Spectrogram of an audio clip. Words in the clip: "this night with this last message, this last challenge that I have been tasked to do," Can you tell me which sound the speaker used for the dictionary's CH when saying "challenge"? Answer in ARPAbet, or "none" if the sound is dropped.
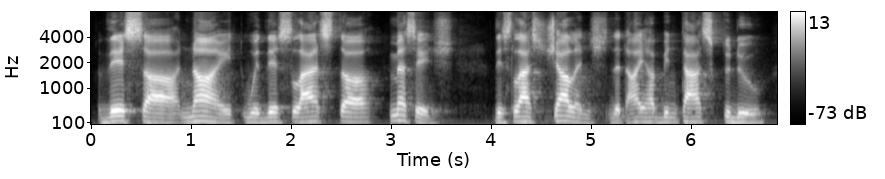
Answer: CH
